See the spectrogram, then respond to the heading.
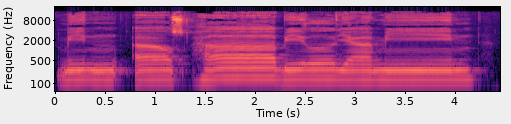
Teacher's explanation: nun sukun bertemu dengan huruf alif. Ini adalah bacaan Izhar. Jadi, harus dibaca dengan saksama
